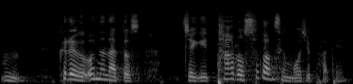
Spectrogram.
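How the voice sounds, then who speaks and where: Husky animated woman preaching. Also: on the low side, normal speed. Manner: animated storytelling, acting out quotes, frequent laughs. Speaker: church evangelism teacher. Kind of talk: lively sermon lecture.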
